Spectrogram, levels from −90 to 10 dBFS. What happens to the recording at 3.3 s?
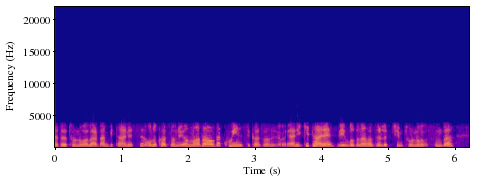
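About 60 ms of VoIP packets were lost, roughly what three 20 ms packets would carry, and the G.729 decoder covered the gap with packet loss concealment from its last pitch and filter, fading gain each frame. From about 3.26 to 3.41 s the speech smears into a fading buzzy tone or coloured noise. Because each frame builds on the last, the weakened, distorted speech persists past the gap itself.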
